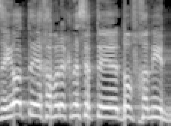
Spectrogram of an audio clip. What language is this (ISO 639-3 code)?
heb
